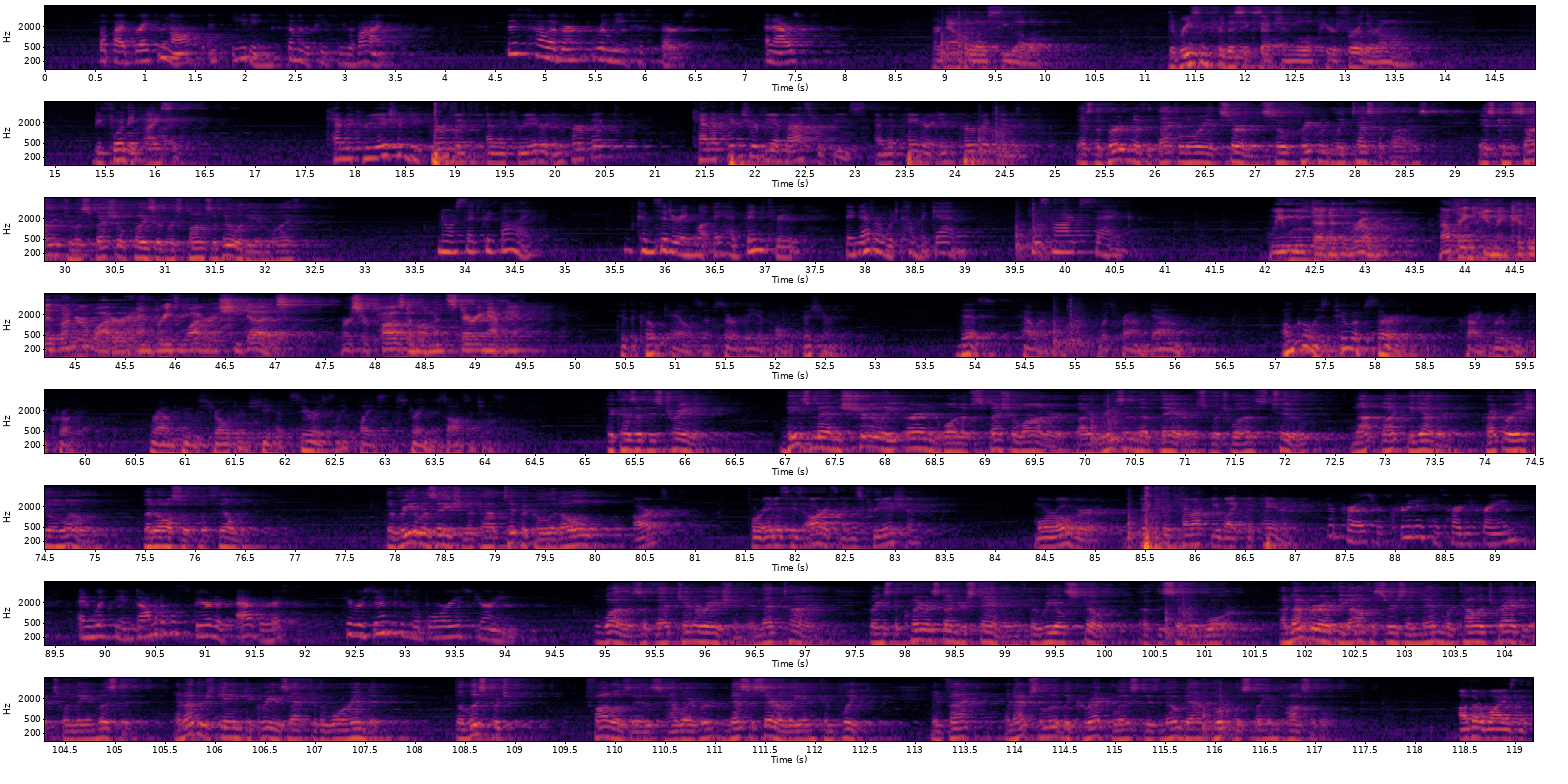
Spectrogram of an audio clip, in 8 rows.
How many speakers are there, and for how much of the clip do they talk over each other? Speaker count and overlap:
7, no overlap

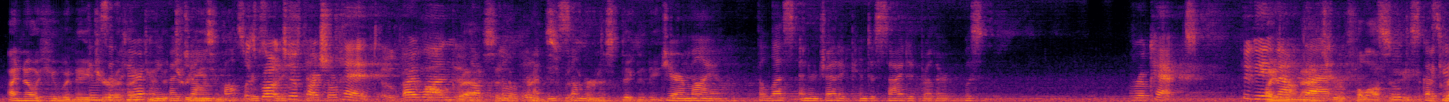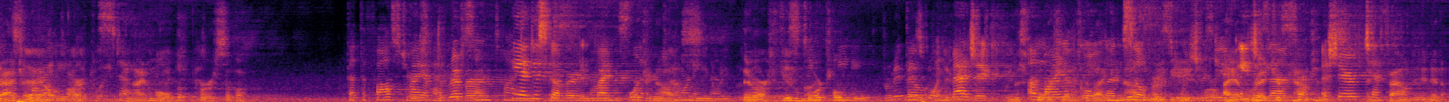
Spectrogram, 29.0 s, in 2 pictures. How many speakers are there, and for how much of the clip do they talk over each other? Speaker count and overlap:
4, about 65%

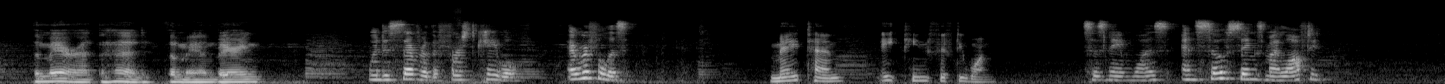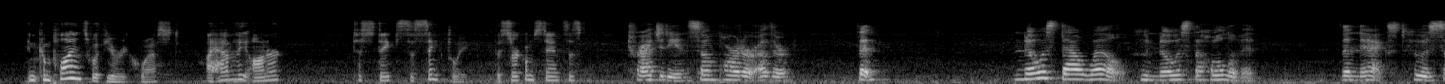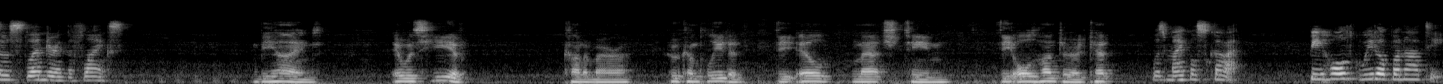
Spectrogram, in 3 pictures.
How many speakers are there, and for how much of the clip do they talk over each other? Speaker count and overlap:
3, no overlap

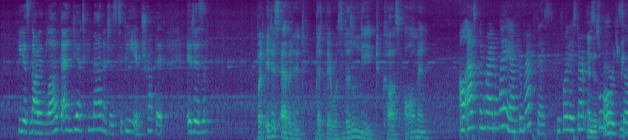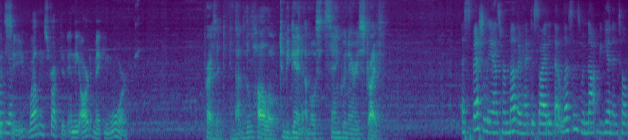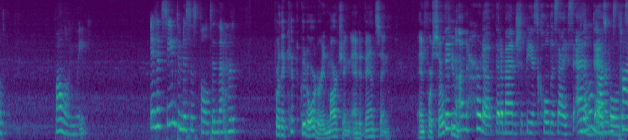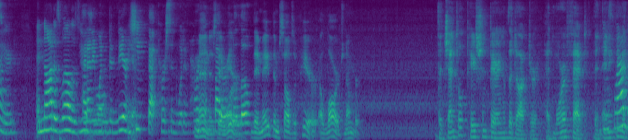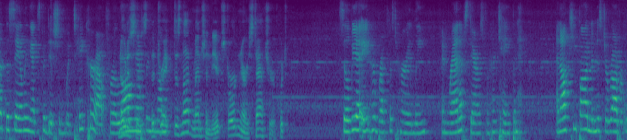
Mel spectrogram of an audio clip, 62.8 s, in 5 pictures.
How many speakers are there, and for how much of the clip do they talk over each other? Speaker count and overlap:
4, about 11%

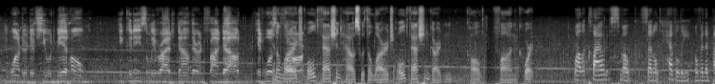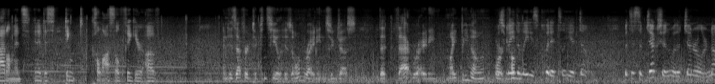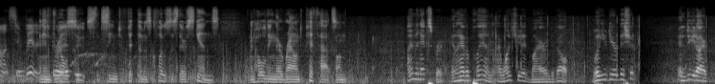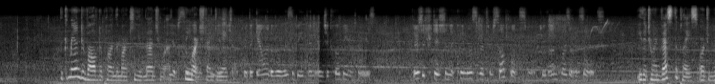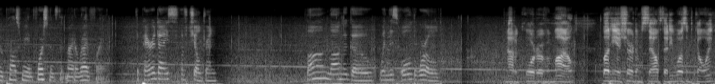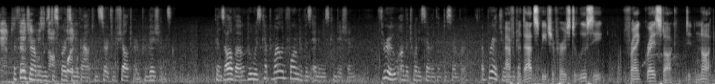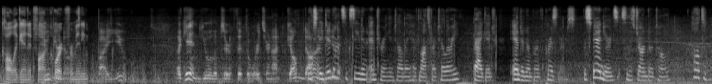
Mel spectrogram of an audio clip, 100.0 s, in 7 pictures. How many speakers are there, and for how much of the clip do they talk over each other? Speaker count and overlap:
8, about 7%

